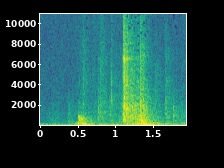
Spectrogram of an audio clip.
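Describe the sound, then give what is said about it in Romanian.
A locked door is tried, one locked from the inside, giving a few dull knocks and rattles of the door against its frame. A sharper burst comes near the end, with no voices. “cine mi-a încuiat ușa? Deschide!”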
